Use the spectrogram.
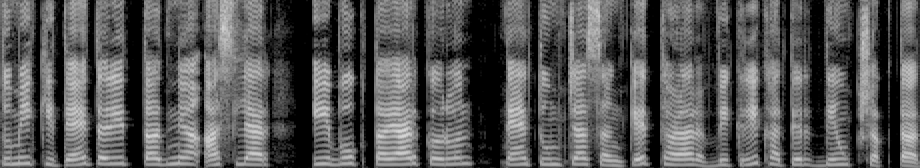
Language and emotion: Goan Konkani, neutral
